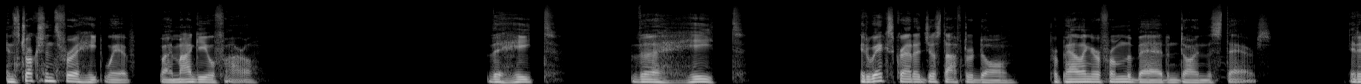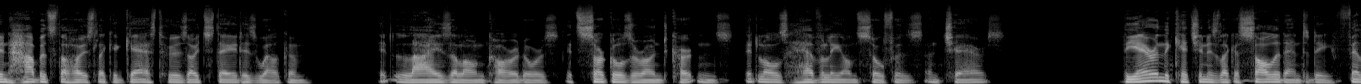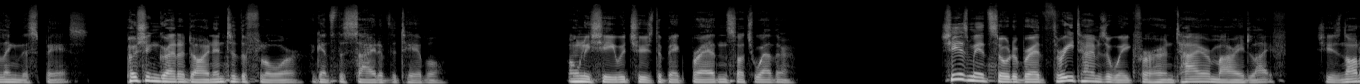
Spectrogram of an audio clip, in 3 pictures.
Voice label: Audiobook; Instructions For A Heatwave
